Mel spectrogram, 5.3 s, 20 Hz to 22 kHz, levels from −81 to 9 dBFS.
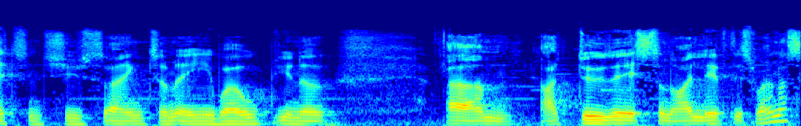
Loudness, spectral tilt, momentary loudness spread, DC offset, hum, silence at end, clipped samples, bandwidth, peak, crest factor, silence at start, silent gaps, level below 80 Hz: -25 LUFS; -5.5 dB/octave; 11 LU; under 0.1%; none; 0 s; under 0.1%; 9.4 kHz; -6 dBFS; 18 dB; 0 s; none; -50 dBFS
